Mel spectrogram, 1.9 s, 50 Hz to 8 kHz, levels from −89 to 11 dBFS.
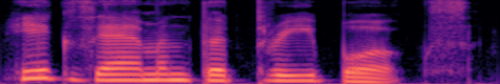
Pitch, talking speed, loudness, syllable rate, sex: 195 Hz, 160 wpm, -17 LUFS, 4.9 syllables/s, female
